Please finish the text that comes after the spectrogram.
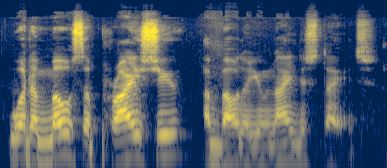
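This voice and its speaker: A teenage boy reads interview questions at a middle pitch in a school studio. He fills the gaps with soft murmurs of acknowledgment. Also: moderate pace. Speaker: student interviewer.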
